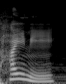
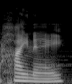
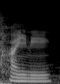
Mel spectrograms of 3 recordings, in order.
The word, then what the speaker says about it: Heini: and his name is Heini. I mean, in in the English dub, they kind of they try to save it by pronouncing it Heine, but it it's it's Heini.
